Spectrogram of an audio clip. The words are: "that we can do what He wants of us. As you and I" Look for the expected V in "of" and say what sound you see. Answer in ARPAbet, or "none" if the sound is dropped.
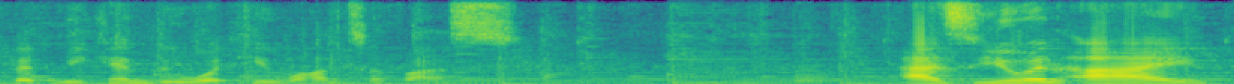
V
